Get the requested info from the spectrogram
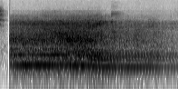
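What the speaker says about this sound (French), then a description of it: "Ah non, une voiture semble s'arrêter." A car engine drones steadily beside a roadside after an abrupt start, loud and near, then fades gradually as the vehicle slows.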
